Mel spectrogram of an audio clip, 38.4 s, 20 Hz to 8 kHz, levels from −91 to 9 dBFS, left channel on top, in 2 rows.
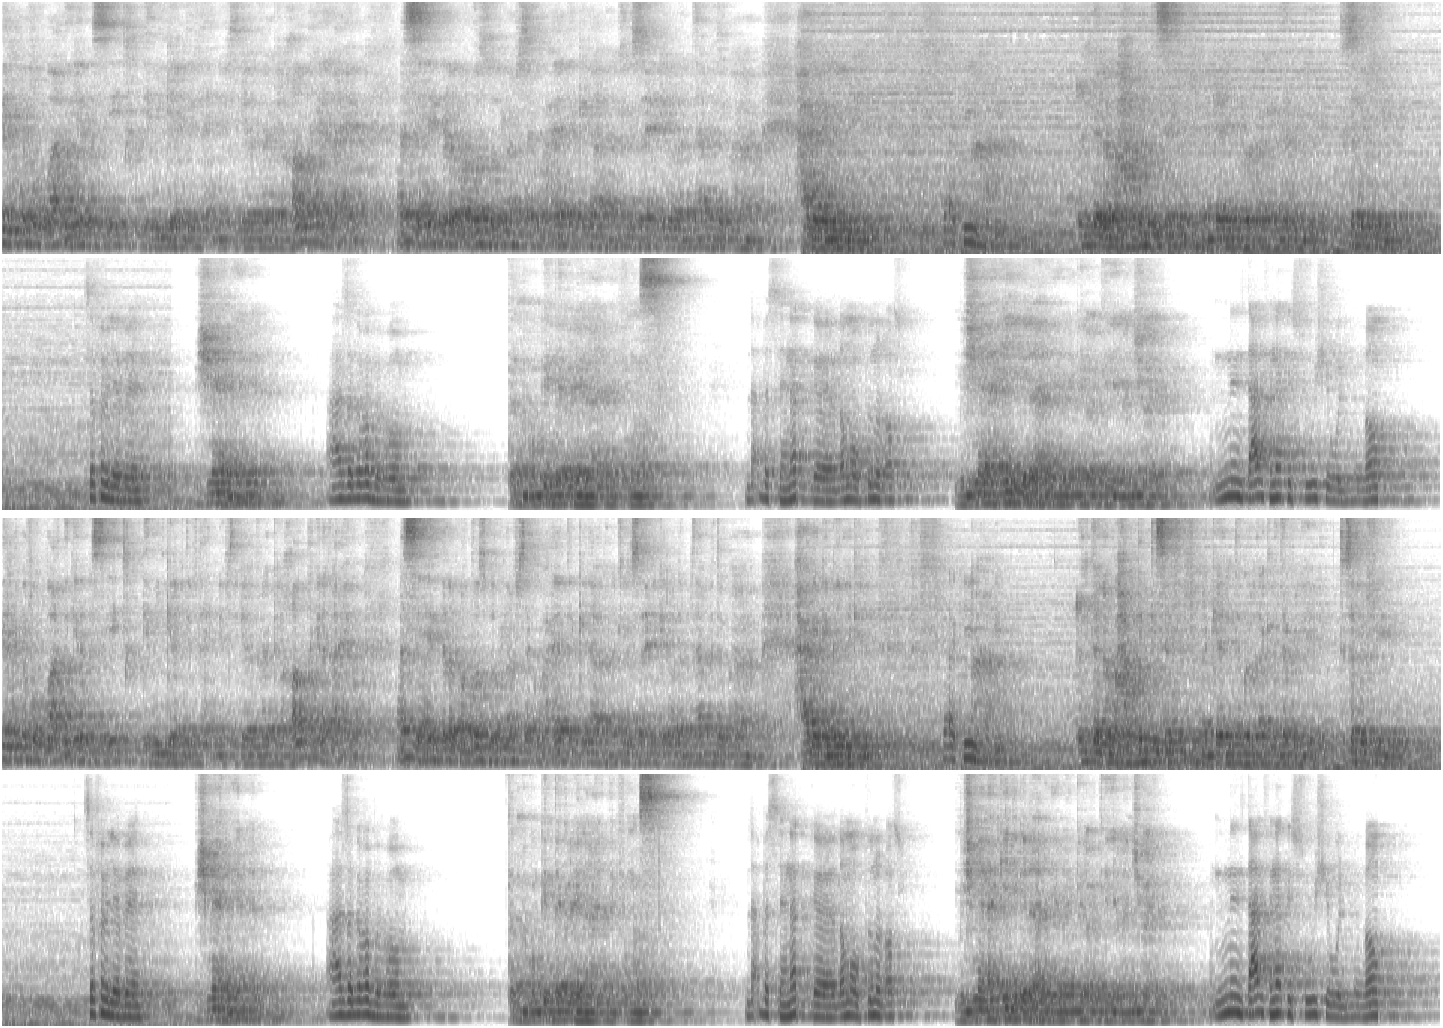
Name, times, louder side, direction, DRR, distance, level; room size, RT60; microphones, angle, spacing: voice 1, 0.0-12.5 12.9-13.3 14.3-18.6 21.7-22.6 25.9-27.9 31.9-34.6, equal, 50° right, -2 dB, 2.8 m, -27 dB
voice 2, 5.3-5.8 12.5-13.4 20.3-21.1 23.5-24.7 29.1-31.2 35.3-37.5, right 2 dB, 20° right, 6 dB, 0.4 m, -27 dB
sound 1, 10.7-21.5, left 2 dB, 45° left, 0.6 m, -36 dB
14.0 x 7.8 x 6.7 m, 2.5 s
head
